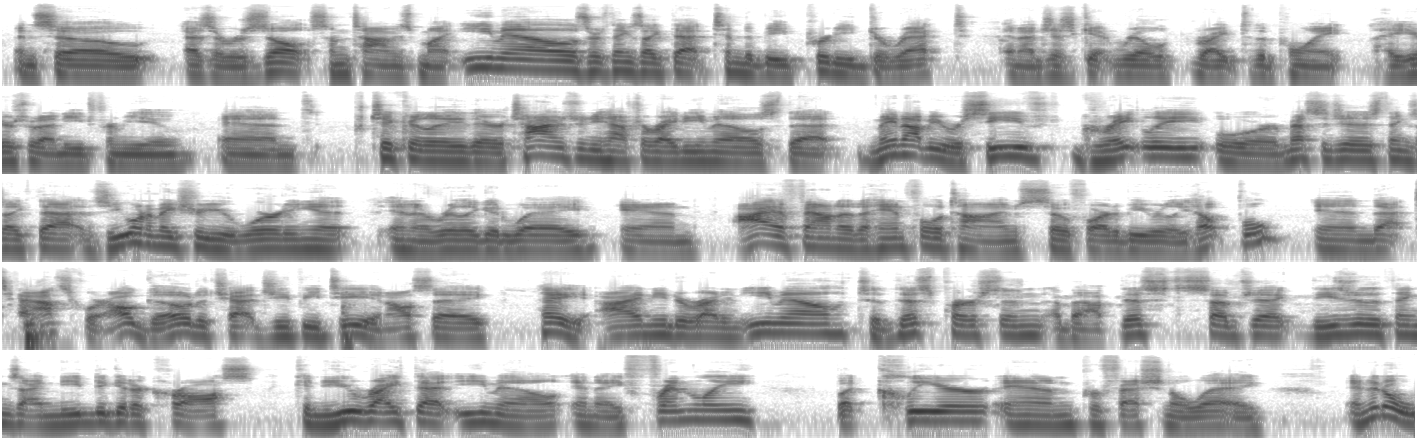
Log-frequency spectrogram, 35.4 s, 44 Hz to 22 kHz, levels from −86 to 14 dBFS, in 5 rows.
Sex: male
